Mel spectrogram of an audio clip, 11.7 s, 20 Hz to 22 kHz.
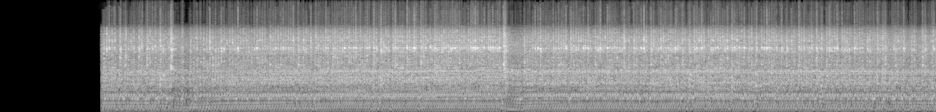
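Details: Suzuki DT 65hp two-stroke outboard idling unevenly, buzzy note sagging and stumbling every few seconds, no steady idle; puffs smoke with a short chirp each time; water impeller and spark plugs just changed, problem persists.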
